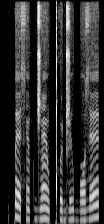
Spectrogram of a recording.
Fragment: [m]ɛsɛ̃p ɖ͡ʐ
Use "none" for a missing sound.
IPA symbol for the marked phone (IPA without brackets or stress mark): p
